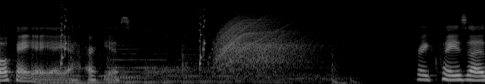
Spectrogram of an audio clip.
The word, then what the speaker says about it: Rayquaza: Rayquaza isn't Quaza.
